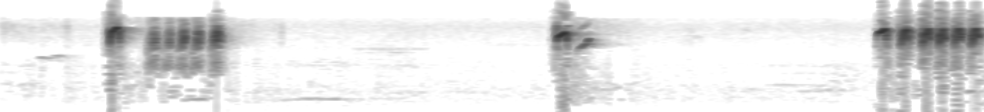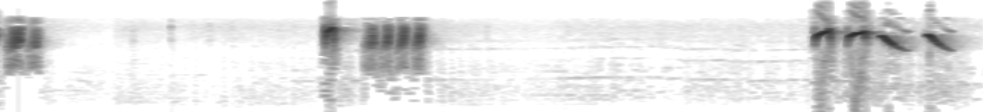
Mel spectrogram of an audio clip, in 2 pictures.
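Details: Cinereous tit lure recording, clear voice meant to attract birds and tutor silent caged ones: five groups of buzzy, rasping churrs and sharp high chirps spaced roughly two seconds apart, ending with a run of swept whistled notes.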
